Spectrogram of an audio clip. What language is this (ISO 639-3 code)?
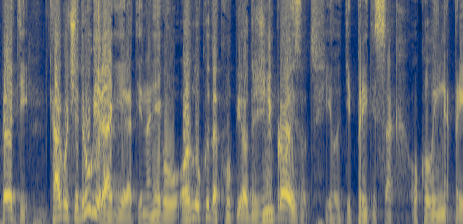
hrv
